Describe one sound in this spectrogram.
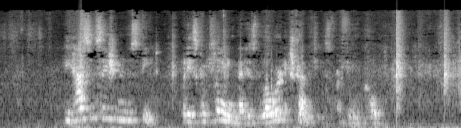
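A woman speaks clearly through a microphone in a large room.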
